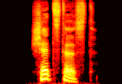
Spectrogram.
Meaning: inflection of schätzen: 1. second-person singular preterite 2. second-person singular subjunctive II
- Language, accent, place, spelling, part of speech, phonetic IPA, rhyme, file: German, Germany, Berlin, schätztest, verb, [ˈʃɛt͡stəst], -ɛt͡stəst, De-schätztest.ogg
